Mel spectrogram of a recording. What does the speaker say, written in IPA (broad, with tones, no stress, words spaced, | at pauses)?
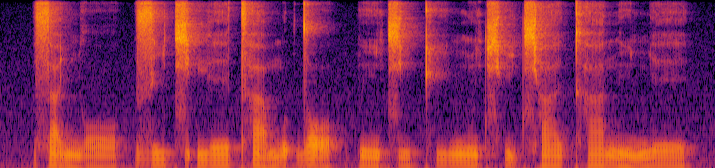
sʰä̰˦˨ɲɔ˨ | zi˦t͡ɕɪ˦ʔ je˦ tʰä̰˦˨mʊ˦ʔ dɔ̰˦˨ | pĩ˨t͡ɕi˨ kʰi˦ŋũ˦ t͡ɕʰḭ˦˨t͡ɕʰa˦ɪ̯kʰä˦ nĩ˨ɲe˦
